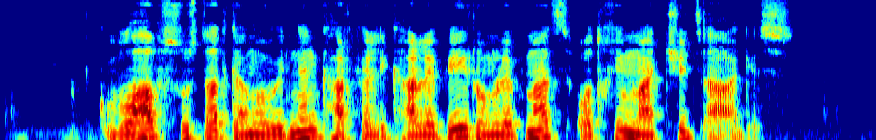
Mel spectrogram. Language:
Georgian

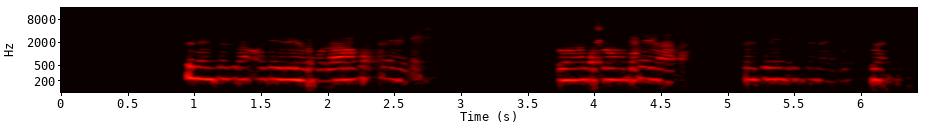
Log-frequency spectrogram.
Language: Chinese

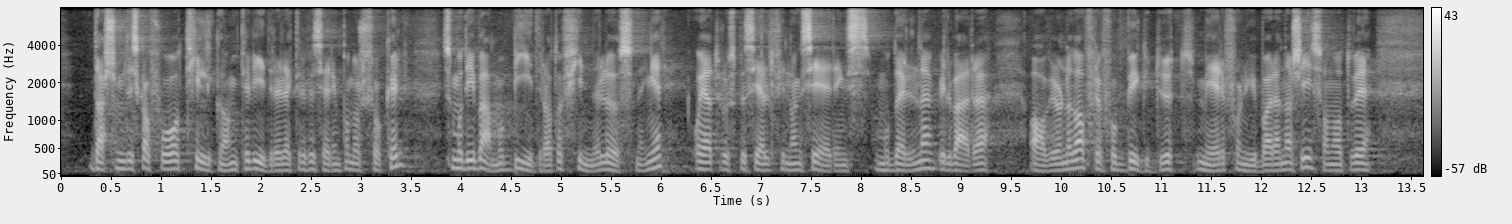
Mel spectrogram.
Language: Norwegian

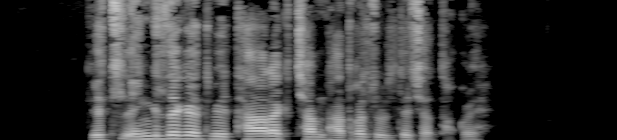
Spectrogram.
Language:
Mongolian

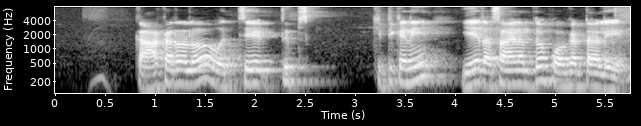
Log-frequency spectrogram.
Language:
Telugu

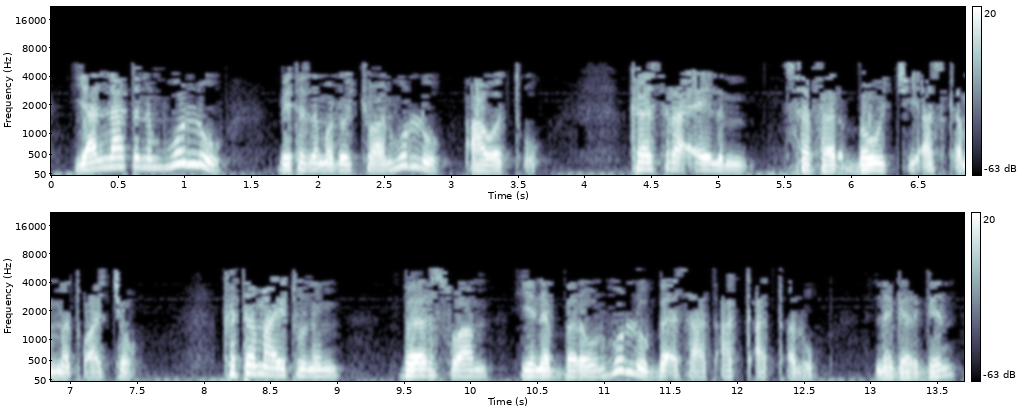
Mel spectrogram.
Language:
Amharic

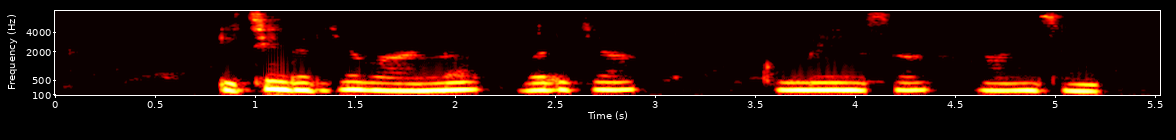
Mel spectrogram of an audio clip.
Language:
Kinyarwanda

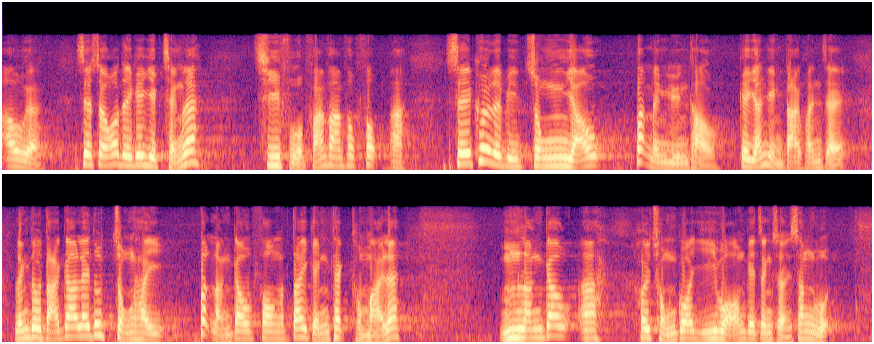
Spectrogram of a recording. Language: Cantonese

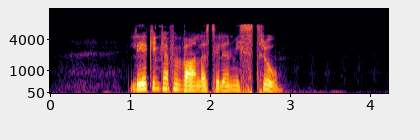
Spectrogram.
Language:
Swedish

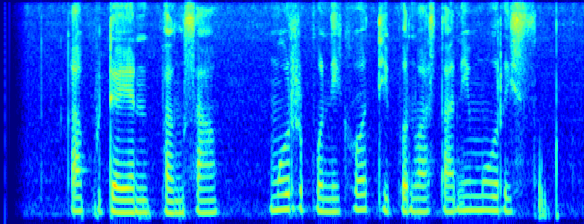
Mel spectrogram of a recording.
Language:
Javanese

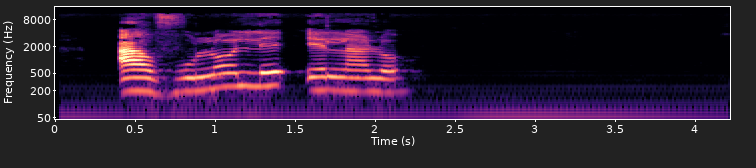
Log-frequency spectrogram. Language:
Aja (Benin)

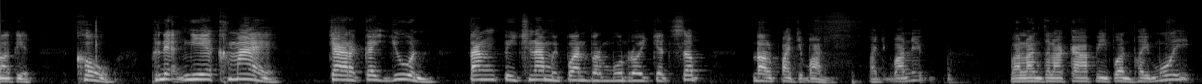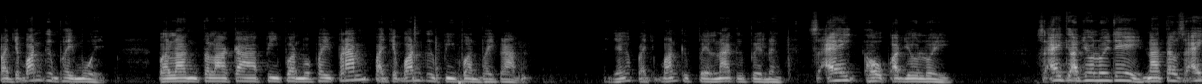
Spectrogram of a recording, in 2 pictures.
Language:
Thai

